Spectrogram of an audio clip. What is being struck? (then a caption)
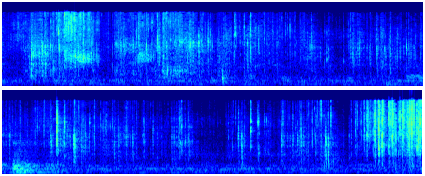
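Thin curled soap layers. Fingertips and thumbs press, peel and crush a palm-sized spiral of thin, dry, bright pink soap layers into brittle flakes on a white surface. Dense, bright crinkling and crunching crackle in rapid bursts, swelling loudest near the start and again at the end with quieter stretches between.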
